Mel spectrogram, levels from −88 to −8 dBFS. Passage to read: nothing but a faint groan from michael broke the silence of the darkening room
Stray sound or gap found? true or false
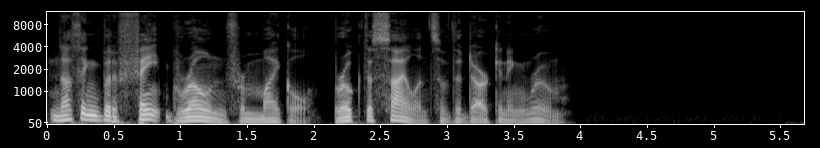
false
